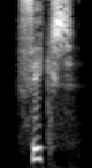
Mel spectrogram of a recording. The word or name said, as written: fix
